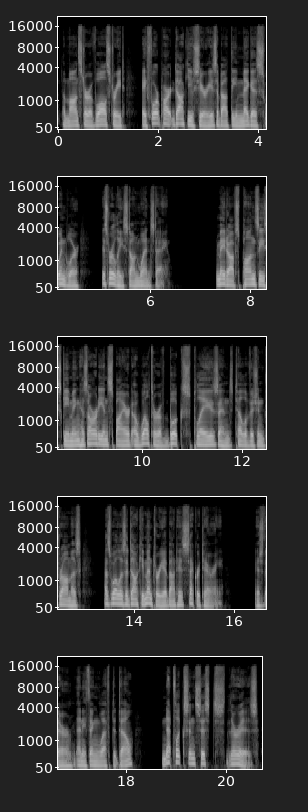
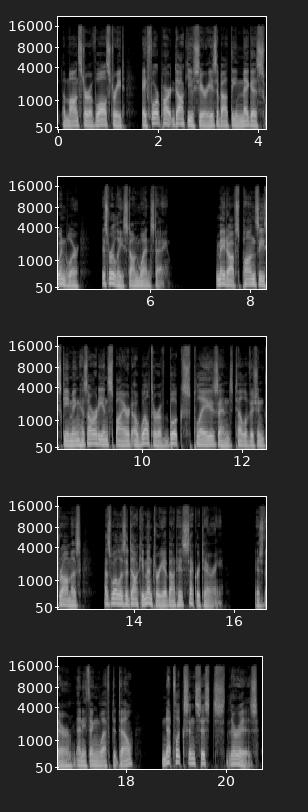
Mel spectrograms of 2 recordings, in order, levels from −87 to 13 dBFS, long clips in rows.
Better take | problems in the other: neither | none

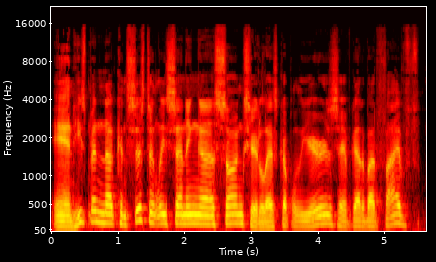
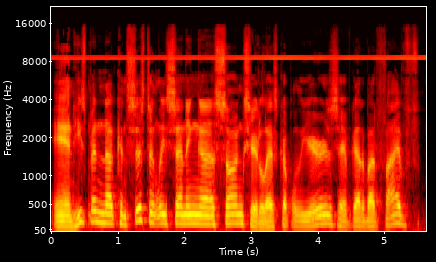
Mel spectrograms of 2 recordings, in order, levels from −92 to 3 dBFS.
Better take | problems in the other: first | high-pitched whine; noticeable; throughout; 8.5 kHz, 15 dB below the speech

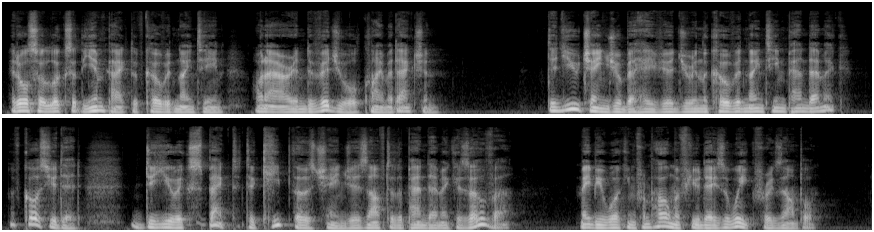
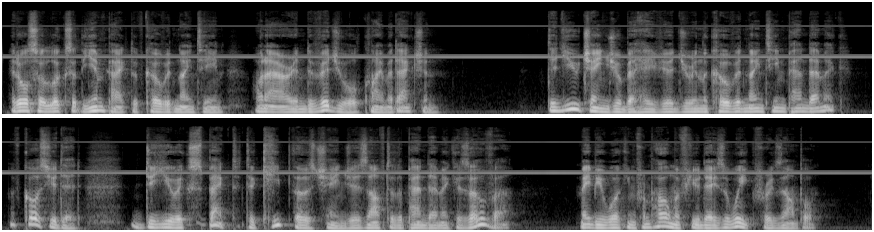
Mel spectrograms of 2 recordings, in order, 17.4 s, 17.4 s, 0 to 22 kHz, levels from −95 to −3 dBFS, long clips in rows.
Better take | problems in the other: first | high-pitched whine; noticeable; throughout; 3 kHz, 15 dB below the speech

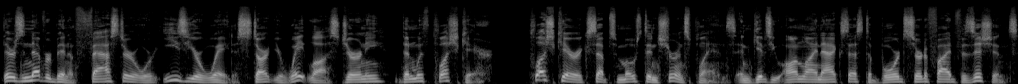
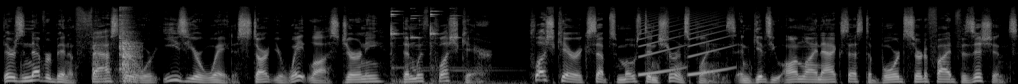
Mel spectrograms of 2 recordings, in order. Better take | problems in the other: first | phone ringing; loud; at 1 s; peak 2 dB above the speech // doorbell; noticeable; at 4 s; peak level with the speech // siren; noticeable; at 6.5 s; peak 3 dB below the speech

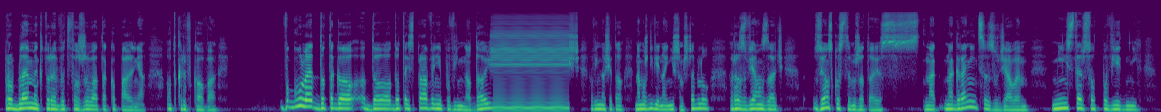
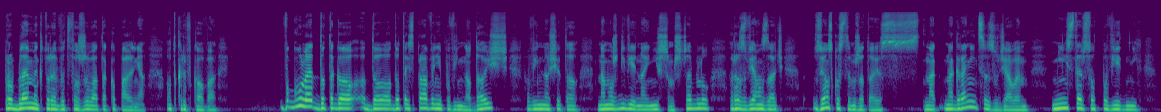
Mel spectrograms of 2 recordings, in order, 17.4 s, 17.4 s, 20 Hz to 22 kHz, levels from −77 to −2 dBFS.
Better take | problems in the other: second | audio freezing; at 7.5 s for 1 s

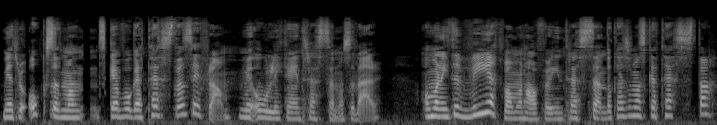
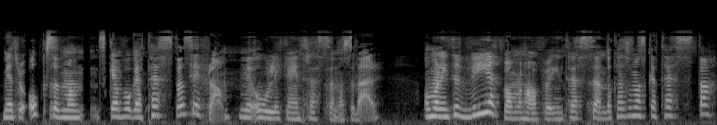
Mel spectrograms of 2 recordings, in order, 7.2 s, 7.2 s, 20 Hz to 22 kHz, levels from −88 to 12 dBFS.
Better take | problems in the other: first | garbled, watery; badly; nothing above 7.5 kHz; slightly in the first

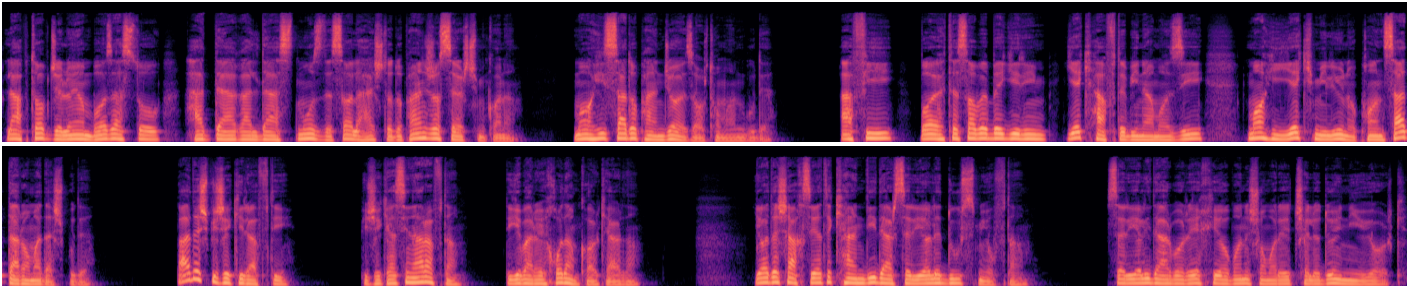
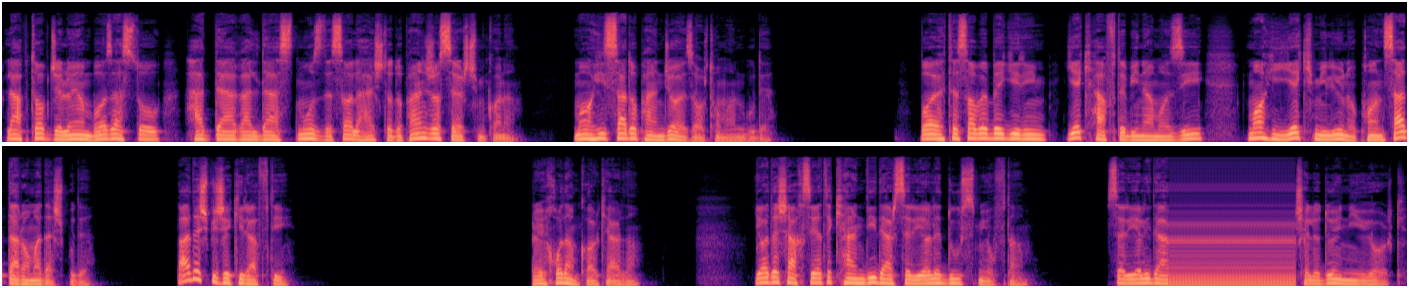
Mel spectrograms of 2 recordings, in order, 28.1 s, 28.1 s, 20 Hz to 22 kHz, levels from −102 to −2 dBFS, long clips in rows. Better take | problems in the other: first | audio freezing; at 8 s for 0.5 s, at 17 s for 2 s and at 26 s for 1.5 s

